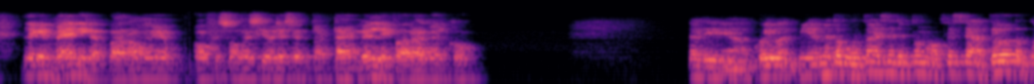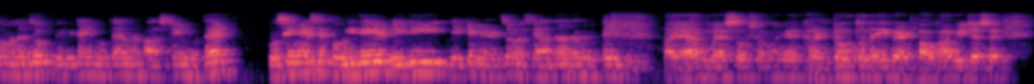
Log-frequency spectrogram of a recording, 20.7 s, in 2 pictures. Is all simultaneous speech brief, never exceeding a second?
Yes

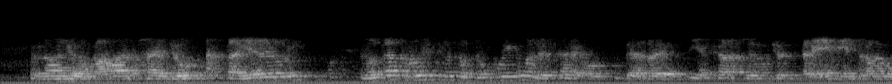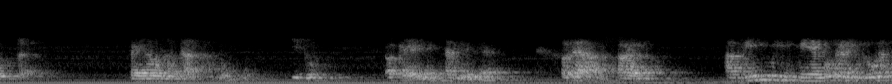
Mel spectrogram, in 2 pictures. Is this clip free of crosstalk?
Yes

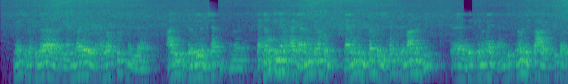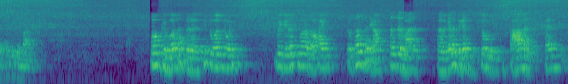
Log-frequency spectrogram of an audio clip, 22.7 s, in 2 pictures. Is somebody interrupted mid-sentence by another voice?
No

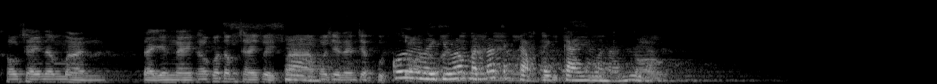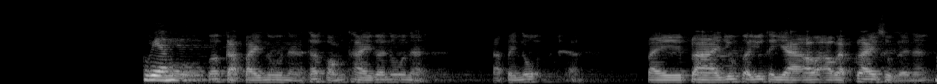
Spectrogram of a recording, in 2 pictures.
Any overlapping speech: Yes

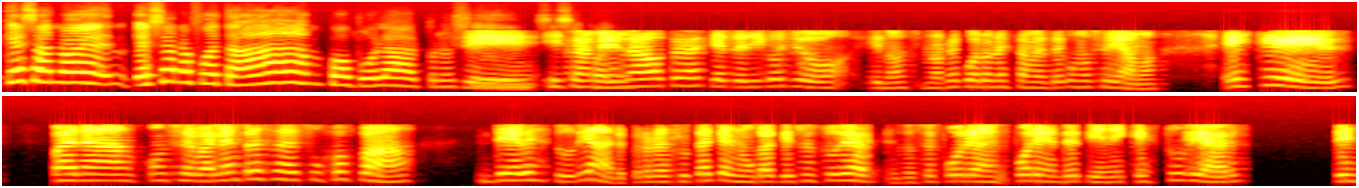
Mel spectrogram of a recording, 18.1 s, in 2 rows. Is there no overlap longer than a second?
No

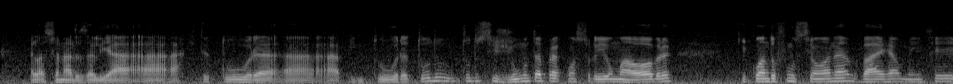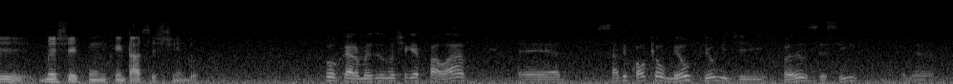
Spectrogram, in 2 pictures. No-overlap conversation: Yes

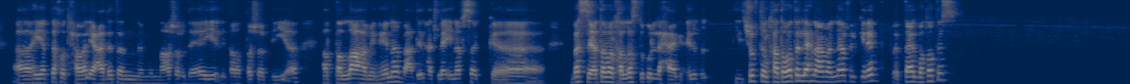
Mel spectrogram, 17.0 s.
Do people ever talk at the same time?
No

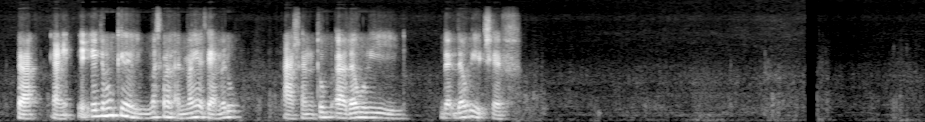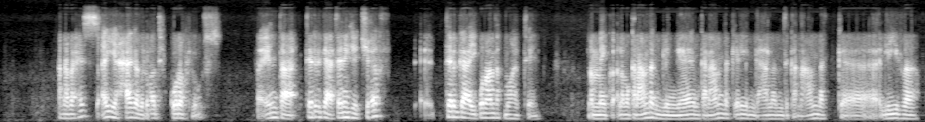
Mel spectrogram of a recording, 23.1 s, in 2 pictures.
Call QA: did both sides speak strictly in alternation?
Yes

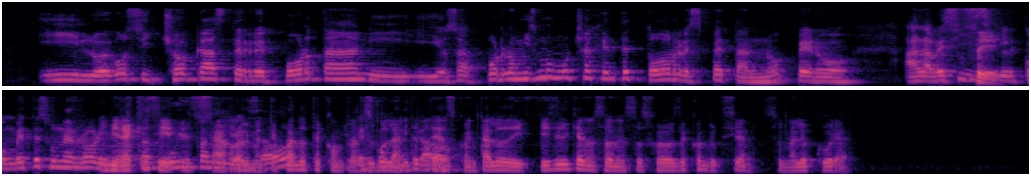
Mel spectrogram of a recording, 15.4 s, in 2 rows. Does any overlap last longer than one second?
Yes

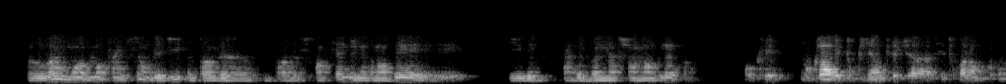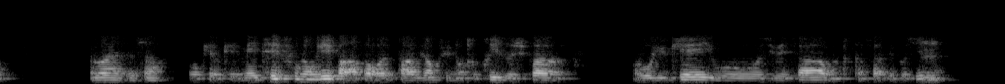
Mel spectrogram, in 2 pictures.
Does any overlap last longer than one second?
No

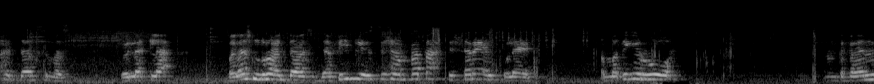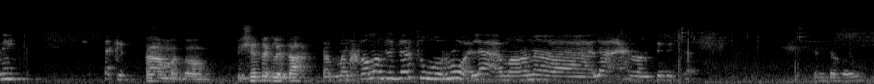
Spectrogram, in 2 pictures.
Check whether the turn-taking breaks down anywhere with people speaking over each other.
No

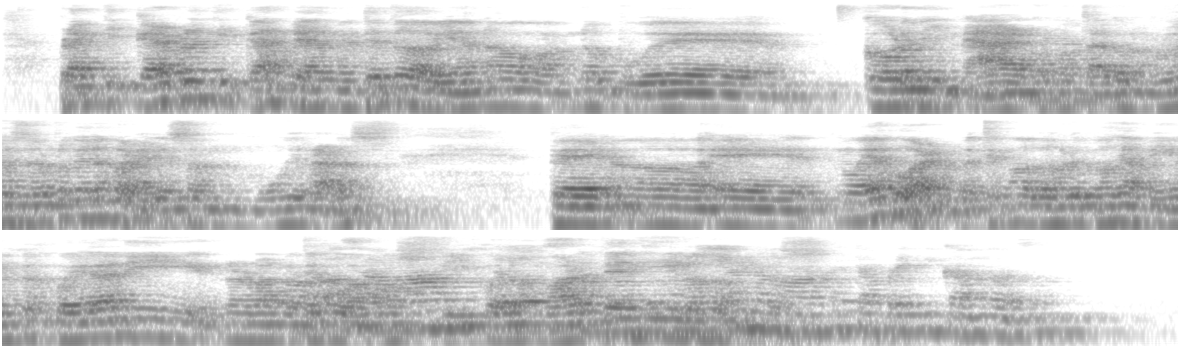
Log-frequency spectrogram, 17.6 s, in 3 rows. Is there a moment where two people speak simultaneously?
Yes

